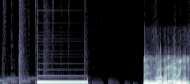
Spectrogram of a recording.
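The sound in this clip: Telephone call tone as a number is rung, one steady beep at a fixed mid pitch lasting about a second, followed after a pause by a voice speaking.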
